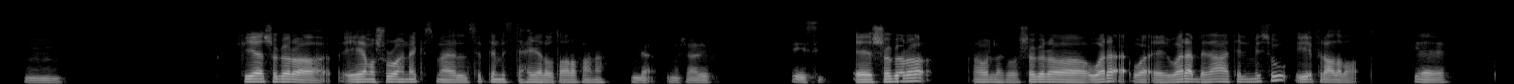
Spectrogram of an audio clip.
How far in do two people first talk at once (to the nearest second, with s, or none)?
none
